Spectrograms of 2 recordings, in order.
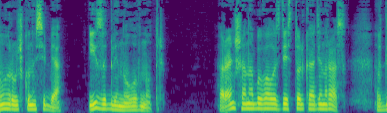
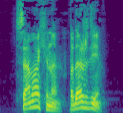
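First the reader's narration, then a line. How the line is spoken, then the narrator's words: Sharp. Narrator (Russian): резко сказал Портнов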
